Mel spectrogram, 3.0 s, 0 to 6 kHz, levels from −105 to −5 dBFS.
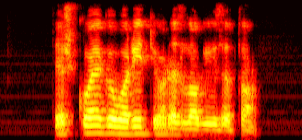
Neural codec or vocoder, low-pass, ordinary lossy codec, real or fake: none; 5.4 kHz; Opus, 64 kbps; real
